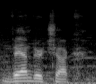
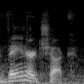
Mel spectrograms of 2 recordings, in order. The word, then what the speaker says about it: Vaynerchuk: little bit it's by jerry vander chuck and i'm pronouncing his name wrong mine Steve it is Gary Vaynerchuk okay and he's an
